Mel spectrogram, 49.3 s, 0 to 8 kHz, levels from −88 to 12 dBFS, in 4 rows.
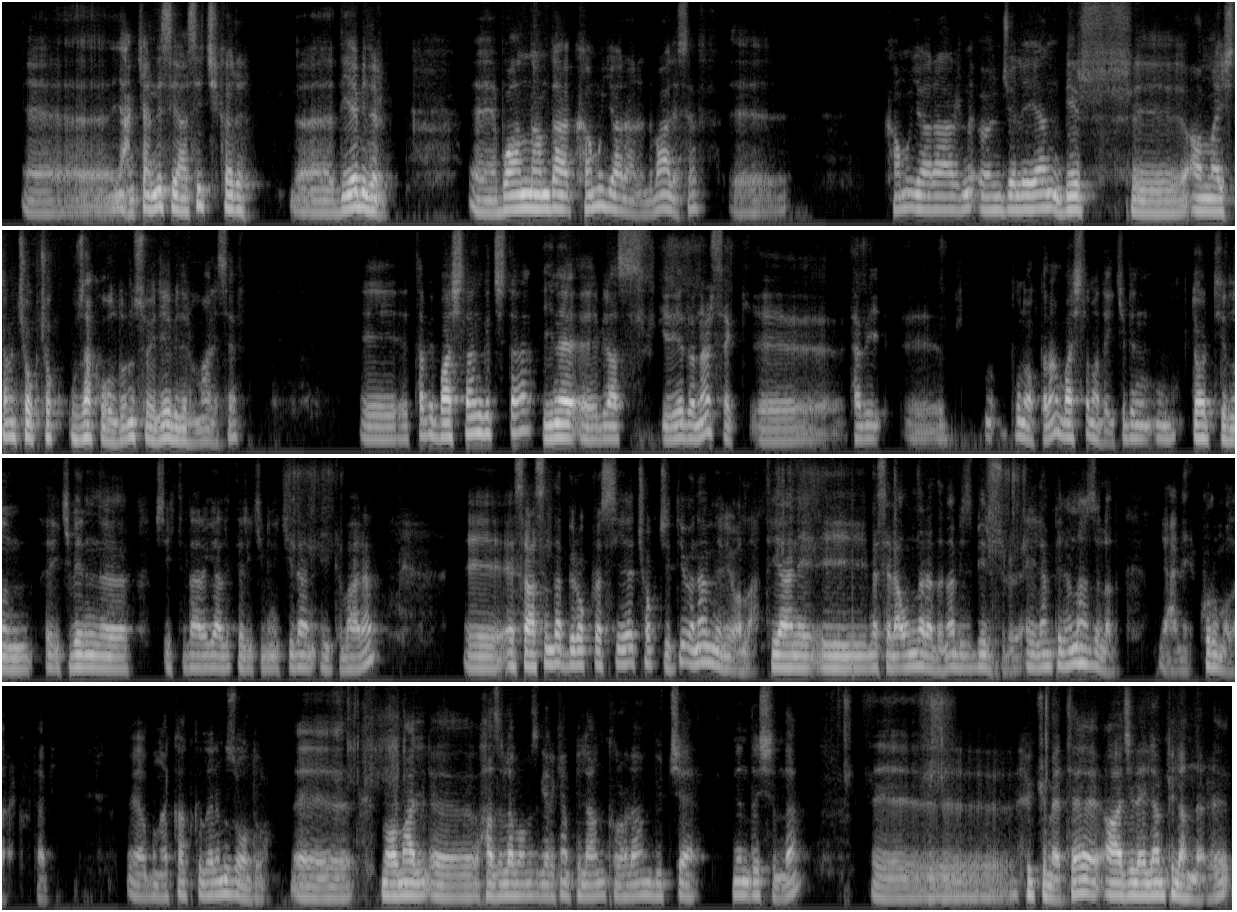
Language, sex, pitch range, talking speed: English, male, 115-145 Hz, 110 wpm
